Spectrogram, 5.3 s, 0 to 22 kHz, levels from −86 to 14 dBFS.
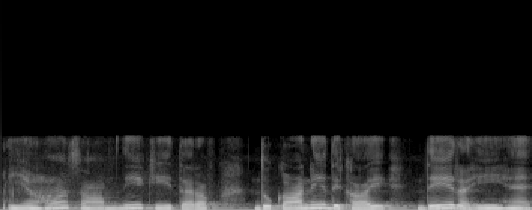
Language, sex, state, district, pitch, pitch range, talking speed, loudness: Hindi, female, Uttar Pradesh, Lalitpur, 240 Hz, 230-250 Hz, 100 wpm, -14 LUFS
